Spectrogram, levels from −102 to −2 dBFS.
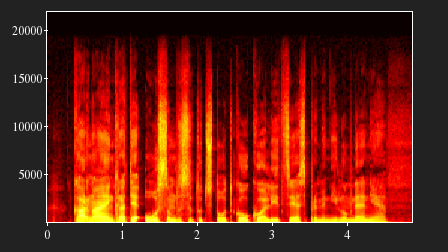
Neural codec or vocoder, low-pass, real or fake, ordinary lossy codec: none; 19.8 kHz; real; none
